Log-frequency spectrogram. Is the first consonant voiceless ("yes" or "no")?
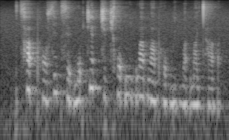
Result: yes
